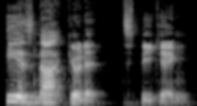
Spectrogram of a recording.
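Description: A man's voice: medium pitch, sing-song, unhurried. A man chatting casually as a podcast panellist, chipping in with wry comic remarks. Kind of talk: casual comedic chat.

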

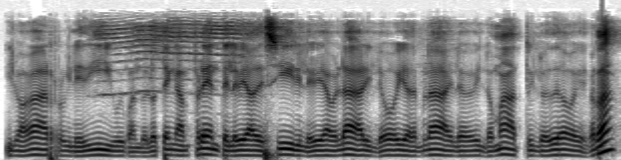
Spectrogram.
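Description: Male pastor, emphatic repetitive preaching, very dark tone, slightly muffled recording. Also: on the low side, fairly even intonation, fast, slight background noise. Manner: emphatic preaching, repeats phrases, asks the congregation questions. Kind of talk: sermon.

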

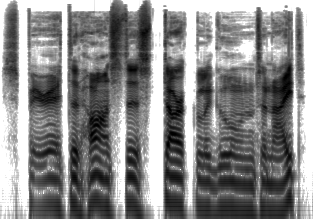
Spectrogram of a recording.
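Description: A man voicing a proud, villainous pirate captain in a storybook, with grandiose, theatrical, drawn-out delivery. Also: mid-range voice, big pitch swings, smooth, dry recording, studio quality. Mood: shaken. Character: proud male pirate captain, blustering villain turning shaken.

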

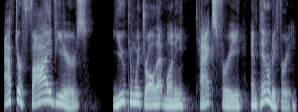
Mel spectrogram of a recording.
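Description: A man's voice: medium pitch, mellow. A young man hosting a finance podcast, explaining retirement accounts step by step and checking in with the listener as he goes. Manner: repeats key points, checks in with "okay?" and "right?".

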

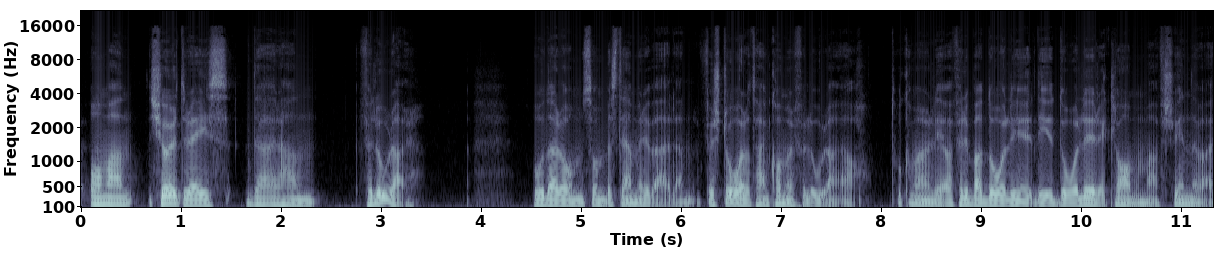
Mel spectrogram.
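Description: In a clean studio with a dry sound, a man in his sixties speaks in a creaky, warm, medium-pitched voice. He's a musician and movement leader chatting as a guest in a casual interview, habitually tagging sentences with a questioning "va?".

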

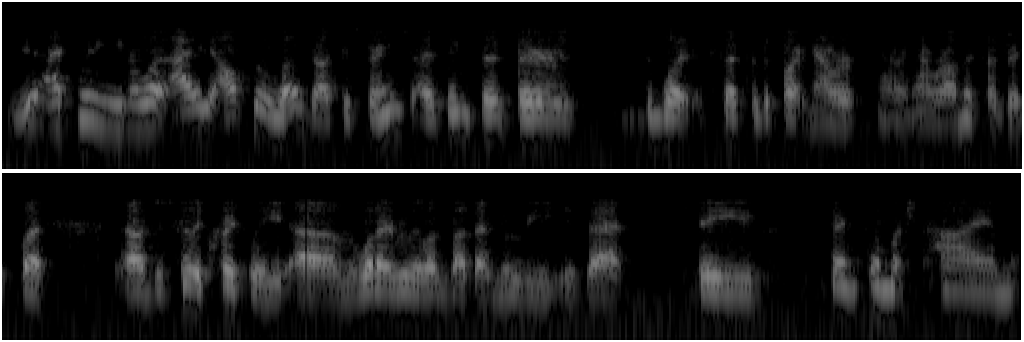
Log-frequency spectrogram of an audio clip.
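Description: A man's voice: mid-range voice, moderate pace, breathy edge. A man co-hosting a casual movie chat over a phone line, rambling with lots of fillers and restarts. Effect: heard over a phone line. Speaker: podcast co-host.

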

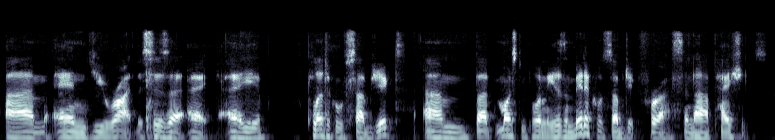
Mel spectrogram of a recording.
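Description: A middle-aged man with a broad New Zealand accent, explaining haltingly and in a measured way as a doctor being interviewed. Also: on the low side, steady tone, a little mellow, no echo, muffled recording. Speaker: medical doctor, podcast guest. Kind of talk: informal explanatory interview answer.

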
